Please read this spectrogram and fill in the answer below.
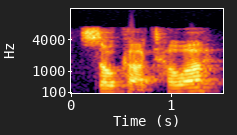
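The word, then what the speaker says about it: SOHCAHTOA: the ratios in the corresponding sides this is pronounced socatoa so sine is the opposite over the hypotenuse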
